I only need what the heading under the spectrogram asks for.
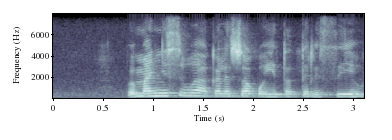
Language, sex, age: Tsonga, female, 20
